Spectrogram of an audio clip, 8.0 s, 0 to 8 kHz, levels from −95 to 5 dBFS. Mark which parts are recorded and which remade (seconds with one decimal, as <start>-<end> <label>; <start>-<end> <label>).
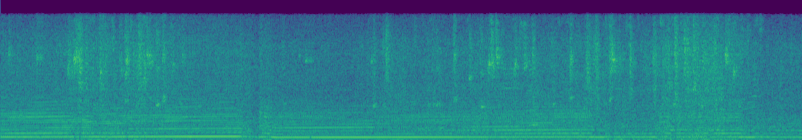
0.0-8.0 recorded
